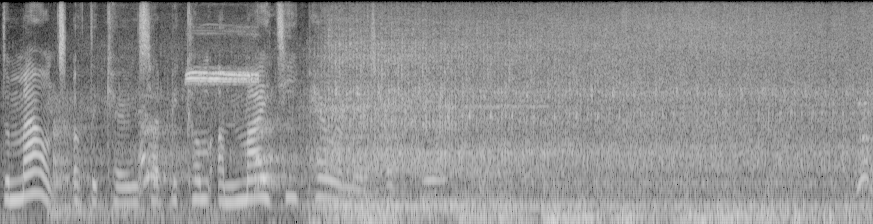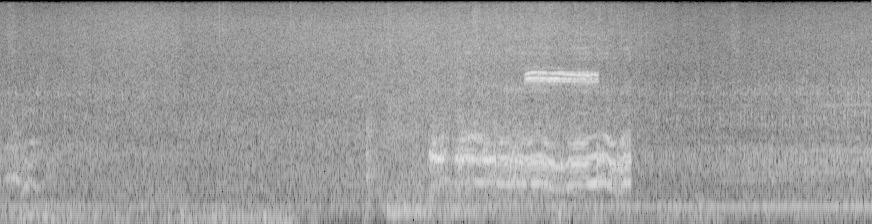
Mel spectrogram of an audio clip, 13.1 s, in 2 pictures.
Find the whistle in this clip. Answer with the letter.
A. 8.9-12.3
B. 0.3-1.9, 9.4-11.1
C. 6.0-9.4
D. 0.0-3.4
B.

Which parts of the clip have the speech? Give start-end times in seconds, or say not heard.
0.0-3.4.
